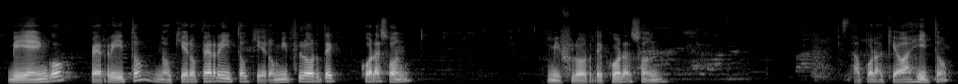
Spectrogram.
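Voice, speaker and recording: Guy teacher, chatty and upbeat, keeps asking the viewer stuff, mid-pitched voice. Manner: lively, chatty, asks the viewer questions often. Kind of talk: screen-share tutorial.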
